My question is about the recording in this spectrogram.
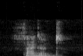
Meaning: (noun) 1. Alternative spelling of faggot (“bundle of sticks”) 2. Alternative spelling of faggot (“bundle of iron or steel”) 3. A fagotto, or bassoon
- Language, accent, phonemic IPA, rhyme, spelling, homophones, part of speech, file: English, Southern England, /ˈfæɡ.ət/, -æɡət, fagot, faggot, noun / verb, LL-Q1860 (eng)-fagot.wav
